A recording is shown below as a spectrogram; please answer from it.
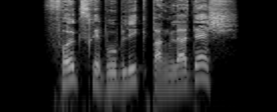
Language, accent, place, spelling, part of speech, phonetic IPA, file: German, Germany, Berlin, Volksrepublik Bangladesch, phrase, [ˈfɔlksʁepuˌbliːk baŋɡlaˈdɛʃ], De-Volksrepublik Bangladesch.ogg
- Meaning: People's Republic of Bangladesh (official name of Bangladesh: a country in South Asia)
